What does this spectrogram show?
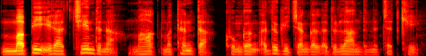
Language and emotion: Manipuri, neutral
